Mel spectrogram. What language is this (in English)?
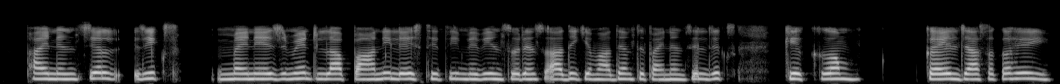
Magahi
